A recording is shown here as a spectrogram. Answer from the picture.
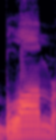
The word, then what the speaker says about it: Blum: And then, okay, so Gresick writes in and says, for Blumhouse, the Blum rhymes with plum, and I need to remember that.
